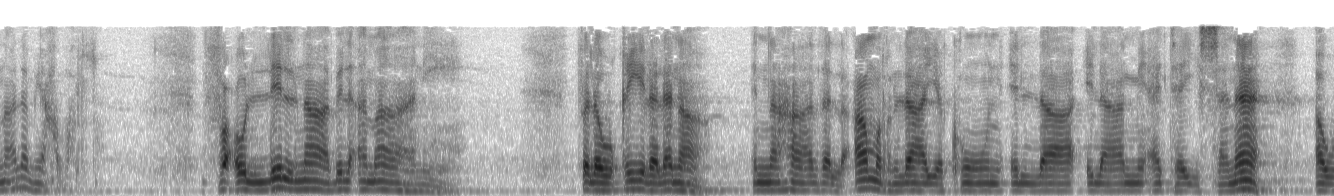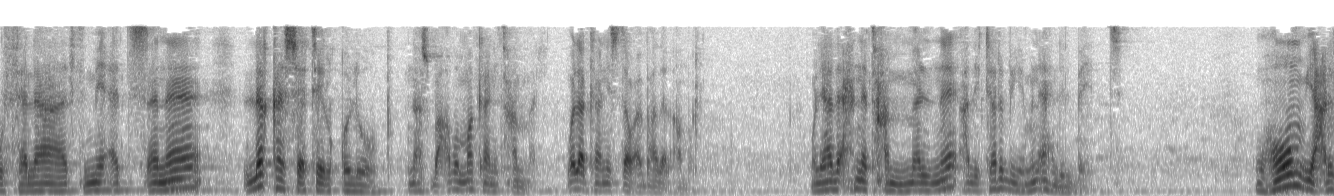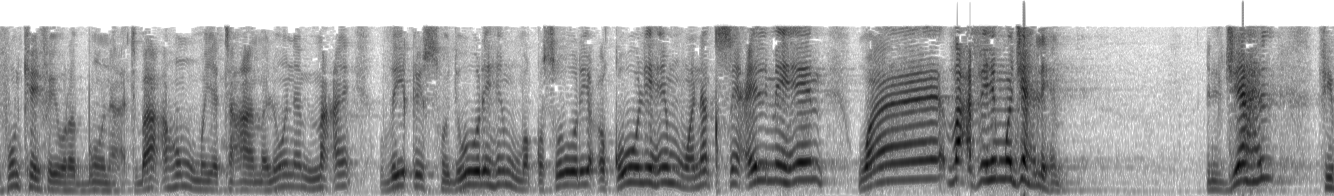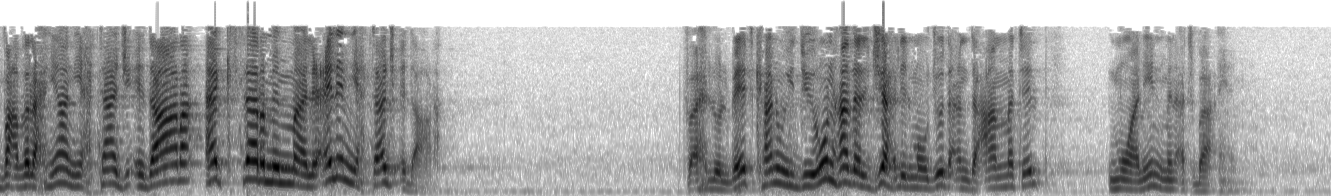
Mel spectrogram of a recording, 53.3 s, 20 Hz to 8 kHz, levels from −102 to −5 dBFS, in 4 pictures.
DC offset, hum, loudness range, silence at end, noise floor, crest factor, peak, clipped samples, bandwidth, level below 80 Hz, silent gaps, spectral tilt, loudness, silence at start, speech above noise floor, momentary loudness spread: under 0.1%; none; 18 LU; 1.05 s; -63 dBFS; 22 dB; 0 dBFS; under 0.1%; 8 kHz; -66 dBFS; none; -7 dB/octave; -21 LUFS; 0 s; 41 dB; 20 LU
